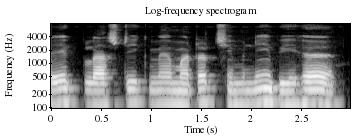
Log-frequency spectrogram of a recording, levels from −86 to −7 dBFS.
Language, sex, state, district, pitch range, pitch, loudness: Hindi, male, Jharkhand, Ranchi, 120-130 Hz, 125 Hz, -18 LUFS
